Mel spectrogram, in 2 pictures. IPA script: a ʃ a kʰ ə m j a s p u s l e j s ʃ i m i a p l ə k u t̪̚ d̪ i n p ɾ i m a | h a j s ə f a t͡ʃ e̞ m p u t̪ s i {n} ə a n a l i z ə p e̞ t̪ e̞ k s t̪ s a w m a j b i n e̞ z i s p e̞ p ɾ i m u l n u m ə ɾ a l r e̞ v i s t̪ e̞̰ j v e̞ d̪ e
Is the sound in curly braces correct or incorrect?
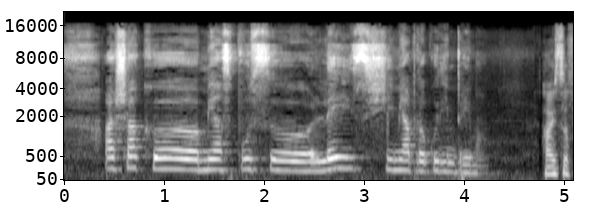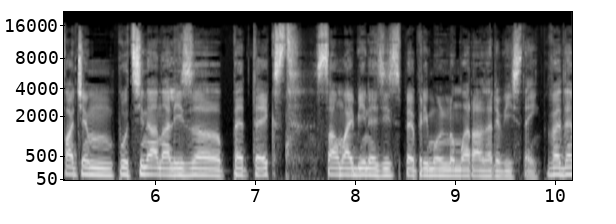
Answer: correct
